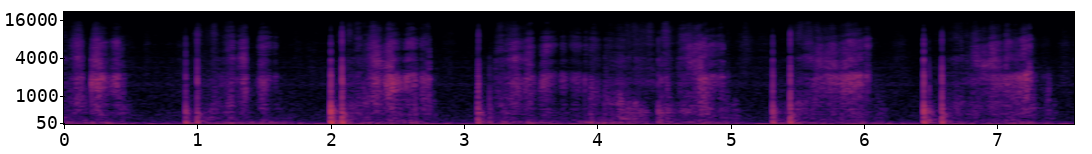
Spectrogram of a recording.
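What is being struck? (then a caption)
Cardboard box with clear plastic window. Long painted fingernails tap and scratch a Wicked Elphaba doll box held upright in both hands: a hollow pink and green printed cardboard package with a large clear plastic window, containing the doll. Sharp, dry clicks on the plastic window alternate with soft, hissy scratching strokes across the cardboard and plastic. The sound is quiet and close, and each tap dies away almost instantly.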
